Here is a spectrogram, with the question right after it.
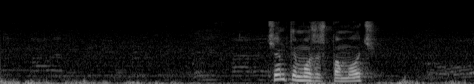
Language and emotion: Russian, neutral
